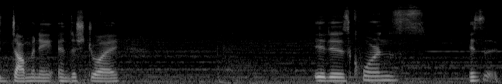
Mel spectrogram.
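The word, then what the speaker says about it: Khorne: always against their will yes pronounced like corn okay servatur are not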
